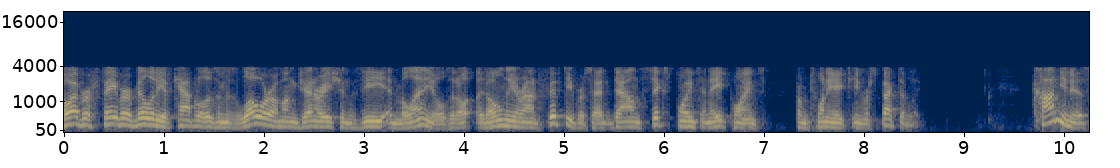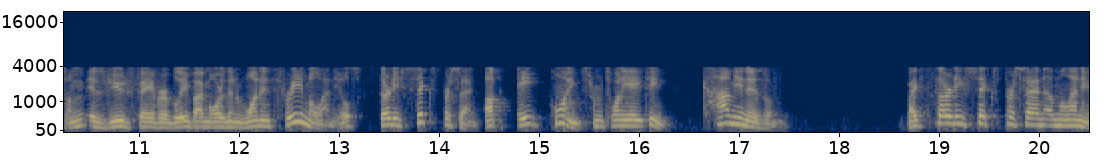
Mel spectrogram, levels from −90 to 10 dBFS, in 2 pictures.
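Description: Throughout, the speech carries iLBC codec damage. Nothing passes above 3.8 kHz. Each short frame is coded independently, leaving a plainly rough, synthetic edge, consistent with 20 ms frames.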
